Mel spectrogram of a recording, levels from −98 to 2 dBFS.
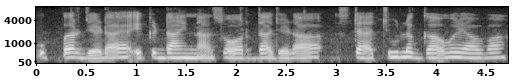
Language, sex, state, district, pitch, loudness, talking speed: Punjabi, female, Punjab, Kapurthala, 200 Hz, -16 LUFS, 140 wpm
